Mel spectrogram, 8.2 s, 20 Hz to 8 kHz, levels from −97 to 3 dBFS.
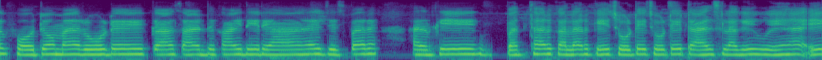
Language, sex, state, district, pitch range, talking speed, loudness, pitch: Hindi, female, Bihar, Begusarai, 205-220 Hz, 175 wpm, -19 LUFS, 210 Hz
